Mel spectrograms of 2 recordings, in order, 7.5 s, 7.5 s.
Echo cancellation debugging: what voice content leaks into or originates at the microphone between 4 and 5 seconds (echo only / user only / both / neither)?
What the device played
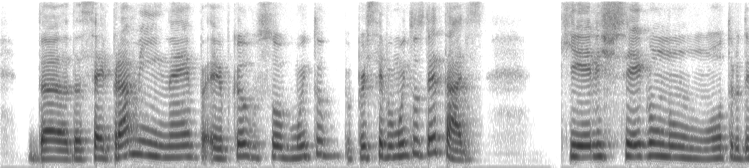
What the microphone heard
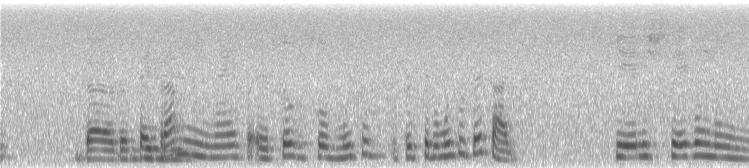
echo only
